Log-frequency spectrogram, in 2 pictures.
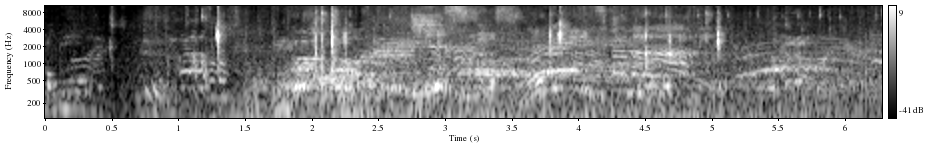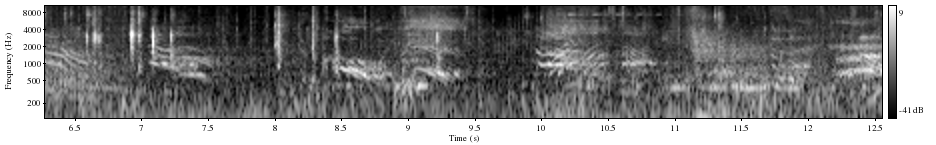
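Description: Game explosions crack and boom.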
